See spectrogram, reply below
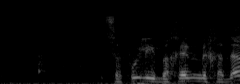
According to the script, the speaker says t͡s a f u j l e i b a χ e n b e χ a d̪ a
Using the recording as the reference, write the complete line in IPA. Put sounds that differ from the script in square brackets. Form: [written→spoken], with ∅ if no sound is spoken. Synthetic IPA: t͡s a f u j l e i b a χ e n [b→m] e χ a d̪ a

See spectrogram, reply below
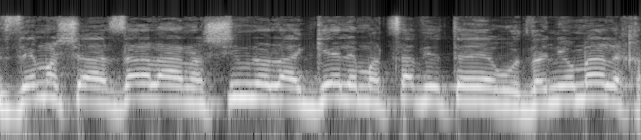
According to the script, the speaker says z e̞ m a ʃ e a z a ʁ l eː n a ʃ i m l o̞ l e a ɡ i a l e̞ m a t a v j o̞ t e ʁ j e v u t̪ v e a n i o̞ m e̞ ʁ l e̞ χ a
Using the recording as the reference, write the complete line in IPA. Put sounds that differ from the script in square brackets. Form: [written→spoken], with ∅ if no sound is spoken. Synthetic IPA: z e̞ m a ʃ e a z a ʁ l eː n a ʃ i m l o̞ l e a ɡ i a l e̞ m a [t→t͡s] a v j o̞ t e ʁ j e [v→ʁ] u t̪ v e a n i o̞ m e̞ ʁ l e̞ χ a

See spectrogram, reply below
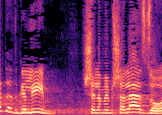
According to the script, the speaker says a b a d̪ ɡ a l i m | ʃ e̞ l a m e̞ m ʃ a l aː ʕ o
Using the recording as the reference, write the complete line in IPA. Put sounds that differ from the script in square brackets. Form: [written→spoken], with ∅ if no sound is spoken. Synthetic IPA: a [b→d] a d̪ ɡ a l i m | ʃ e̞ l a m e̞ m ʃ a l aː [ʕ→z] o

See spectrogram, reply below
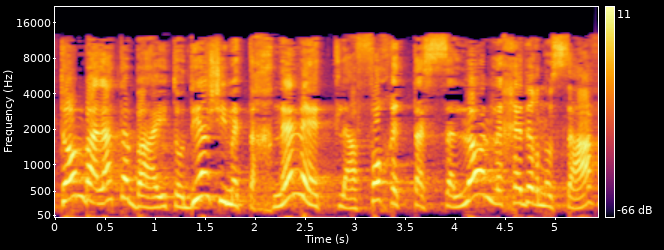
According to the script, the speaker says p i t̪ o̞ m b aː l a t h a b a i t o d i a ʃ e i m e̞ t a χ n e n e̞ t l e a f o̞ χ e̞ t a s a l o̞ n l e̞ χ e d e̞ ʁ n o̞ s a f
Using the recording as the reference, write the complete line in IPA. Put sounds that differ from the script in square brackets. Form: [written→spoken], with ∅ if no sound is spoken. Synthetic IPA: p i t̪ o̞ m b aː l a t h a b a i t o d i a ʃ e i m e̞ t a χ n e n e̞ t l e a f o̞ χ e̞ t a s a l o̞ n l e̞ χ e d e̞ ʁ n o̞ s a f

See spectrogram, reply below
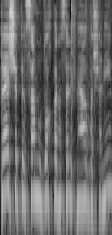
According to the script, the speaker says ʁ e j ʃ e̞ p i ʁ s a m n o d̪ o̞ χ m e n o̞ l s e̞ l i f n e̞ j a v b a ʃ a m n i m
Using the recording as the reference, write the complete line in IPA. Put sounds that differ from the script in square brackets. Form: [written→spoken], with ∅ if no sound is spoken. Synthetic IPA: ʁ e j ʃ e̞ p i ʁ s a m n [o→u] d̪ o̞ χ [m→b] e n o̞ [l→∅] s e̞ l i f n e̞ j a [v→ʁ] b a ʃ a [m→∅] n i m

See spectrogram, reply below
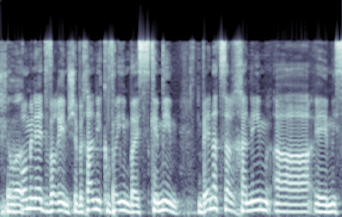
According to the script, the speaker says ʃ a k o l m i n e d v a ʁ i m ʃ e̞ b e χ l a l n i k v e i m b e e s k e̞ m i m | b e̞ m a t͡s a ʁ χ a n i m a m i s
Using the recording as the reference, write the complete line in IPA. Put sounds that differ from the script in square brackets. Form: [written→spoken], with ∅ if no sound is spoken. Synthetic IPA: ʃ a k o l m i n e d v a ʁ i m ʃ e̞ b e χ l a l n i k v [e→a] i m b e e s k e̞ m i m | b e̞ [m→n] a t͡s a ʁ χ a n i m a m i s

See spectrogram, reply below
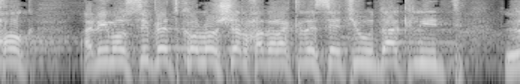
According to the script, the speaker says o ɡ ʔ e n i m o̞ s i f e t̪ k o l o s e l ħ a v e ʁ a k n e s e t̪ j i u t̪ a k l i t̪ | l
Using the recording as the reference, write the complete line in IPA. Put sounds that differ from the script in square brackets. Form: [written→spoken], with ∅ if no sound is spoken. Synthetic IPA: o [ɡ→k] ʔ [e→a] n i m o̞ s i f e t̪ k o l o [s→ʃ] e l ħ a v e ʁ a k n e s e t̪ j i u [t̪→d̪] a k l i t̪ | l

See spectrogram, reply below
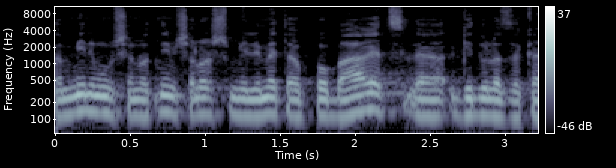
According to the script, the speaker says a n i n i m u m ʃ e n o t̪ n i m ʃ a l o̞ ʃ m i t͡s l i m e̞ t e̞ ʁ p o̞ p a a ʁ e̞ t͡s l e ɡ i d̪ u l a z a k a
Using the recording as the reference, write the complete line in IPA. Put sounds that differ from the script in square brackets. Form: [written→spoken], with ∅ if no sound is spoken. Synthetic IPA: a [n→m] i n i m u m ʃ e n o t̪ n i m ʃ a l o̞ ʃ m i [t͡s→∅] l i m e̞ t e̞ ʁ p o̞ [p→b] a a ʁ e̞ t͡s l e ɡ i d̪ u l a z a k a

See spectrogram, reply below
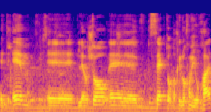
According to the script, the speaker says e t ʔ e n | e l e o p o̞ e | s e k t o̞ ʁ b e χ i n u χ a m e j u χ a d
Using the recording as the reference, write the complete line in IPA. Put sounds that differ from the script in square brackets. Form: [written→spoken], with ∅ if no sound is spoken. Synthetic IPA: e t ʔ e [n→m] | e l e o [p→t] o̞ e | s e k t o̞ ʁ b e χ i n u χ a m e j u χ a d

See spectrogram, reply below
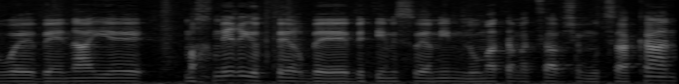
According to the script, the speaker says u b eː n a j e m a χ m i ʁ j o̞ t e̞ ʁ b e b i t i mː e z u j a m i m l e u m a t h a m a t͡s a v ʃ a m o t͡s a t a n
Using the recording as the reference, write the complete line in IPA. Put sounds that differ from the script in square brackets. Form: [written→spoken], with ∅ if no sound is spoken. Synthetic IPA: u b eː n a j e m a χ m i ʁ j o̞ t e̞ ʁ b e b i t i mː e [z→s] u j a m i m l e u m a t h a m a t͡s a v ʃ [a→e] m [o→u] t͡s a [t→k] a n

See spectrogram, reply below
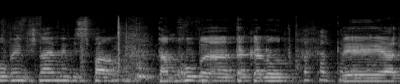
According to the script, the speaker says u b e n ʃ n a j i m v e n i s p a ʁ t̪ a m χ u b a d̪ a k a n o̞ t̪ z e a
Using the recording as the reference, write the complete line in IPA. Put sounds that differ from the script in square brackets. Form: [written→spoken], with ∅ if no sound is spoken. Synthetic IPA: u b e n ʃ n a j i m [v→b] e [n→m] i s p a ʁ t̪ a m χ u b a [d̪→t̪] a k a n o̞ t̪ [z→v] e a

